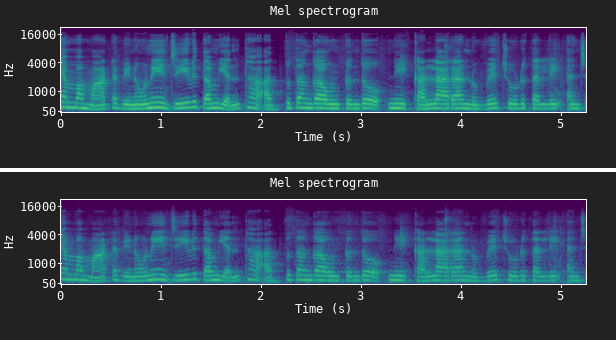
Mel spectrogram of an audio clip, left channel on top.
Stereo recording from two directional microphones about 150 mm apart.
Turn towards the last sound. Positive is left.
turn(degrees=40)  # may be behind; listen again after turning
